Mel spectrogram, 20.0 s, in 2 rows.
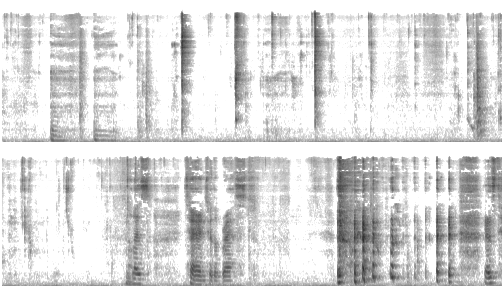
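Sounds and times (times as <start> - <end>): steady low hum: 0.0 - 20.0
mouth clicks and lip smacks: 3.4 - 7.6
man chewing chips: 4.4 - 12.3.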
